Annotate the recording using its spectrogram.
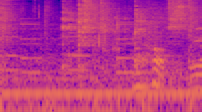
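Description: Metal cutlery clinking against plates and bowls while crab is eaten at the table, a few short clinks over light background music.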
